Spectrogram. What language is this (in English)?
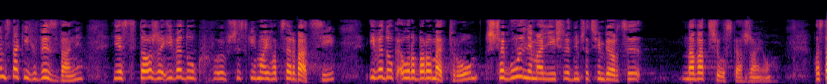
Polish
